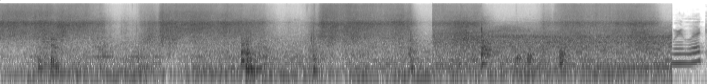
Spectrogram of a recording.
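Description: Cloth rag rubbing across a tung-oiled concrete countertop, wiping off the excess oil in long strokes, with short breaks between strokes.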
